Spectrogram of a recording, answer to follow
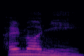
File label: "할머니" Korean pronunciation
